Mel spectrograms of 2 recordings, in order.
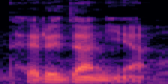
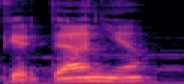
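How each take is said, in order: First: It is said in a Korean accent. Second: It is said in a Russian accent.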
